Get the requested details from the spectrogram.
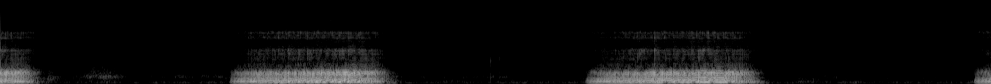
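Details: Loud, rough snores about one and a half seconds long with quiet gaps, roughly 17 breaths a minute; heavy snoring.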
